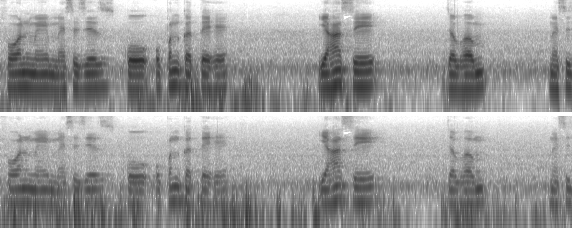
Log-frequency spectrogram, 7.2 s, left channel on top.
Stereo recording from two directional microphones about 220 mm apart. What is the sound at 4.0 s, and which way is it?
Speech, 15° left (ahead or behind).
